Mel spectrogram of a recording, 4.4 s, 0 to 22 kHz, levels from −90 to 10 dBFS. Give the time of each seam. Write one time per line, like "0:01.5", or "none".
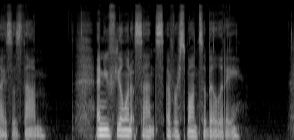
0:02.0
